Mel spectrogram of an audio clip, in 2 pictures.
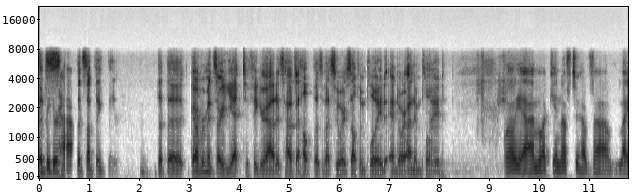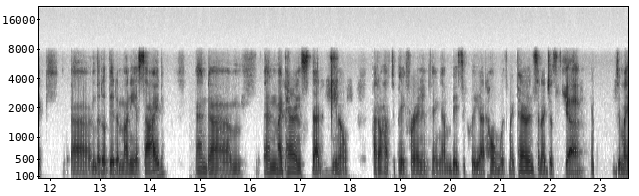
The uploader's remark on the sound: Today we get to Skype with one of my favorite queens in the whole world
